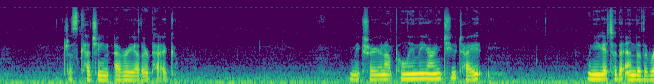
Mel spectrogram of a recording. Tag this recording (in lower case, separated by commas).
speech, inside a small room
